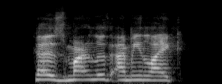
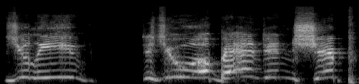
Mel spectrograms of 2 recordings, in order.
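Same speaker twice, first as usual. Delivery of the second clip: put-on high, loud old-man character voice; Old Man Kai voice; 9 semitones higher, 5 dB louder, slower than usual. Host ribbing his co-host, as a high, loud old man. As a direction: play the cranky old man, pitched up.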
